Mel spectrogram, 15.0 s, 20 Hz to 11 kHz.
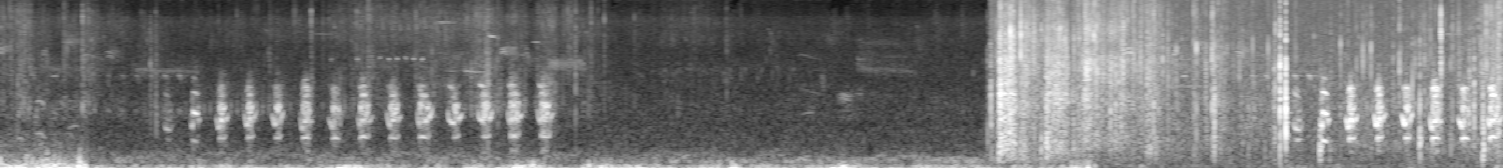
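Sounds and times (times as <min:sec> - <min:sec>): turkey yelping: 0:01.9 - 0:05.5, 0:12.3 - 0:15.0
rustle: 0:09.9 - 0:15.0.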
